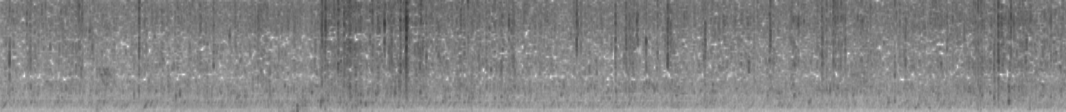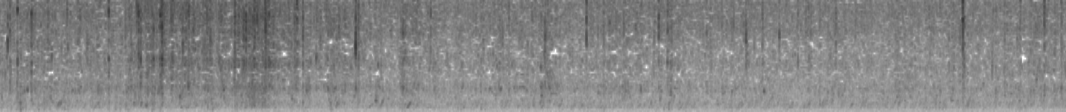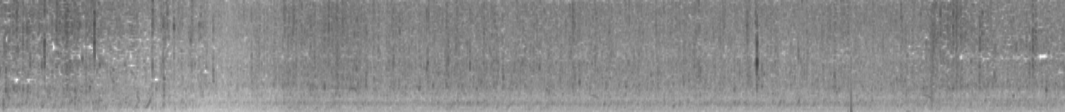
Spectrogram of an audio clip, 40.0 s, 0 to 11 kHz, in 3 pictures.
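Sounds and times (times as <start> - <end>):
fish splashing in water: 11.3 - 18.7.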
